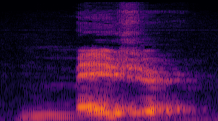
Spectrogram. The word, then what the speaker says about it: measure: I'm going to measure this consonant is more like a CH you use your voice measure measure I disagree with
